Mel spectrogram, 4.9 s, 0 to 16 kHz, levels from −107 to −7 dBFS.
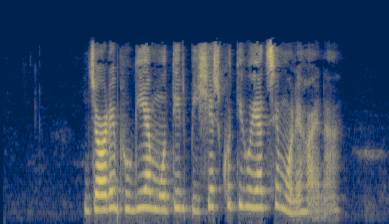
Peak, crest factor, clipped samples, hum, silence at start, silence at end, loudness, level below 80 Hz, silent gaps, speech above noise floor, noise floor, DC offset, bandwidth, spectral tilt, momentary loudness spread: -6 dBFS; 22 dB; under 0.1%; none; 1.05 s; 0.65 s; -27 LUFS; -70 dBFS; none; 50 dB; -77 dBFS; under 0.1%; 8.4 kHz; -1.5 dB/octave; 15 LU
